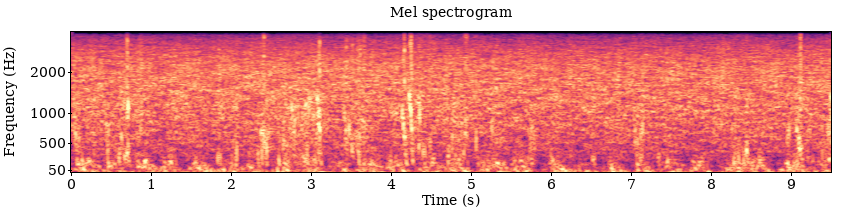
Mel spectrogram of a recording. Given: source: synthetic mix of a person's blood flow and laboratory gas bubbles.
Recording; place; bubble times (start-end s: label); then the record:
Doppler ultrasound of blood flow; precordium
0.02-0.15 s: bubbles
0.41-0.95 s: bubbles
1.80-2.11 s: bubbles
2.28-2.51 s: bubbles
2.56-3.17 s: bubbles
3.39-3.74 s: bubbles
3.96-4.04 s: bubbles
4.11-4.50 s: bubbles
4.67-5.30 s: bubbles
5.68-5.85 s: bubbles
5.97-6.12 s: bubbles
6.50-6.57 s: bubbles
6.99-7.41 s: bubbles
8.22-8.52 s: bubbles
8.93-9.33 s: bubbles
9.36-9.51 s: bubbles
From the record:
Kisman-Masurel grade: 232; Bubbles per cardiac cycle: several, 3 to 8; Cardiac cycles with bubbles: 50 to 99%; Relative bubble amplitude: moderate (0.250 to 0.450); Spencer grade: 3 (all of the cardiac periods contain showers or single bubble signals, but not dominating or overriding the cardiac motion signals); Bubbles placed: anywhere in the cardiac cycle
